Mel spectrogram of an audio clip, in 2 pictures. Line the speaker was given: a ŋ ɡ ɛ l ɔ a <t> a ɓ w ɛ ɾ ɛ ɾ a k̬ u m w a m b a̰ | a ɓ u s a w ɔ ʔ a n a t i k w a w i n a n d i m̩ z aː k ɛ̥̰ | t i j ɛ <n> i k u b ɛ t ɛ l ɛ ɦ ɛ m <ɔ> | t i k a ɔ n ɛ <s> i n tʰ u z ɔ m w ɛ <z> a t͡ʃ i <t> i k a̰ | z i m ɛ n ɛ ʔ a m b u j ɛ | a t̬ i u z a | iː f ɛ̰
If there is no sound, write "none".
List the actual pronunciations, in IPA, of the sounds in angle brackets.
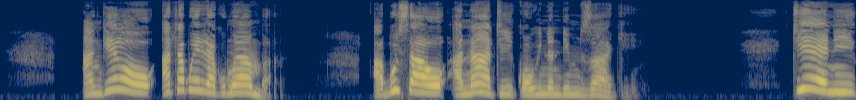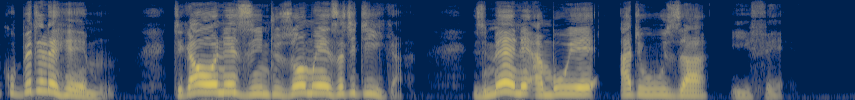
t, n, u, z, z, t

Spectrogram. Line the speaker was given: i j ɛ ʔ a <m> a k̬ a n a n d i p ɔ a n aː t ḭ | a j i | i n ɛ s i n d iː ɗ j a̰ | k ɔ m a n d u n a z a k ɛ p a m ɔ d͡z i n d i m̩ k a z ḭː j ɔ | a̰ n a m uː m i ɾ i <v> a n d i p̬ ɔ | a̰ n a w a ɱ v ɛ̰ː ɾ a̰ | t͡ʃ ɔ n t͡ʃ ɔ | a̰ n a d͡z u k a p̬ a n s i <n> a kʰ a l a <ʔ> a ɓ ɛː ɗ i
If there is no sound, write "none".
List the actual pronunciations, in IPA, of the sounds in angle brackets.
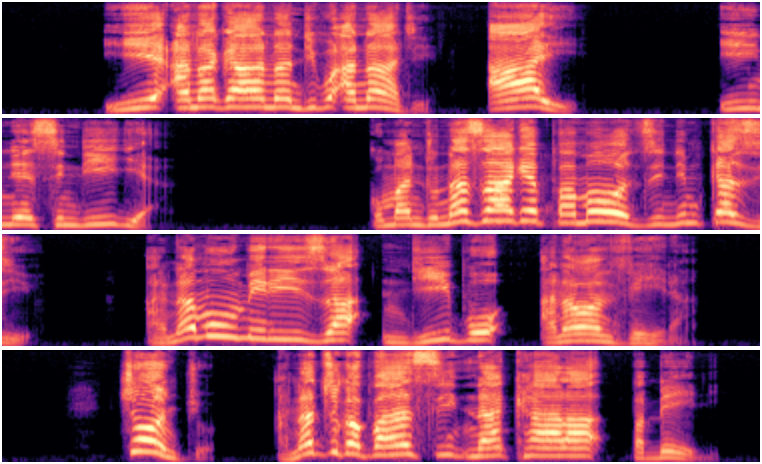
n, z, n, p

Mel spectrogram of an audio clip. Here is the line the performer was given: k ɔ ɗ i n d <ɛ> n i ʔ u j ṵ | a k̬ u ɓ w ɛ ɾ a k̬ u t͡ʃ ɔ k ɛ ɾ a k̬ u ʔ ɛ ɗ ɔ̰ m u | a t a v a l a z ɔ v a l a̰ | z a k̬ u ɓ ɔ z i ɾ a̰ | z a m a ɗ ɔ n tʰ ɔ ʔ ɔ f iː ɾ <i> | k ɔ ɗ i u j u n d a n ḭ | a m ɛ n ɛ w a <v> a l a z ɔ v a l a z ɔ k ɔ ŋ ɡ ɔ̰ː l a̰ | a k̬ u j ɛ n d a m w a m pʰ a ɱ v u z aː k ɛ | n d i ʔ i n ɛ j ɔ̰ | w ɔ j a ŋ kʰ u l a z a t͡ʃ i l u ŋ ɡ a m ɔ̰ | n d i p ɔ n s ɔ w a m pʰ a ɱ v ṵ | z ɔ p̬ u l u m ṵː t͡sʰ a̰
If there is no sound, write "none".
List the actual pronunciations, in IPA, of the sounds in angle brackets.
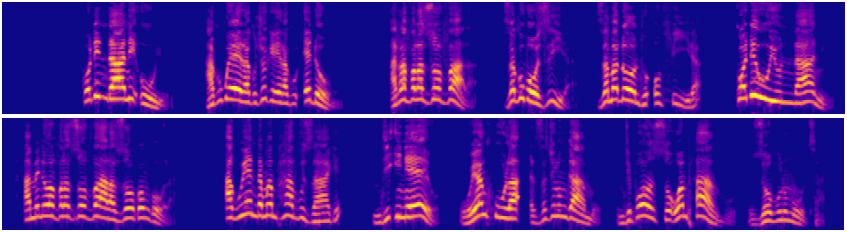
a, a, v

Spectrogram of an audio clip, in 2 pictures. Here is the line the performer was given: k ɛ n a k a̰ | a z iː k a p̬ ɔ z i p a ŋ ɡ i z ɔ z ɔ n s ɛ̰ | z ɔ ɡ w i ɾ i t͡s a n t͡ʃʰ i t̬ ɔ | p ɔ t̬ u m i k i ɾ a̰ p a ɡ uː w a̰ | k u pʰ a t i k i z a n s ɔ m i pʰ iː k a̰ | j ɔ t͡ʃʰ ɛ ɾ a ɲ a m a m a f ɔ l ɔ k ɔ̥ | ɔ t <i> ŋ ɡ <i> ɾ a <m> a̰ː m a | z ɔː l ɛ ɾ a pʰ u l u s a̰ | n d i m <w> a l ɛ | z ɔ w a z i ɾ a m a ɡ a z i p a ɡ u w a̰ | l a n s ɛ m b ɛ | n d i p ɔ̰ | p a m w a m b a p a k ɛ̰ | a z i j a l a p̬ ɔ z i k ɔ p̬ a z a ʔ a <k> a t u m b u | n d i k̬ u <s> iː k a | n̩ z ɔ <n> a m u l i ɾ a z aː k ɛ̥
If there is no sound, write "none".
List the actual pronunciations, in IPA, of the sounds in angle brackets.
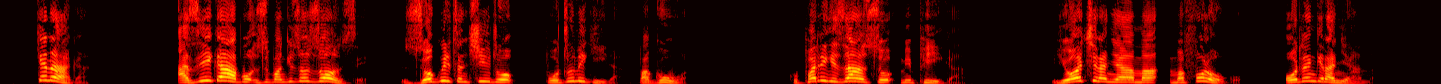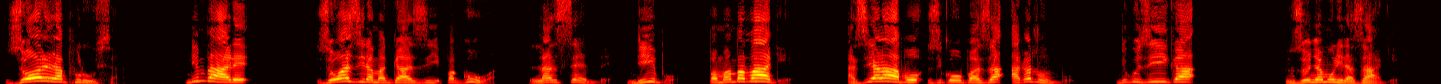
ɛ, ɛ, ɲ, b, k, z, ɲ

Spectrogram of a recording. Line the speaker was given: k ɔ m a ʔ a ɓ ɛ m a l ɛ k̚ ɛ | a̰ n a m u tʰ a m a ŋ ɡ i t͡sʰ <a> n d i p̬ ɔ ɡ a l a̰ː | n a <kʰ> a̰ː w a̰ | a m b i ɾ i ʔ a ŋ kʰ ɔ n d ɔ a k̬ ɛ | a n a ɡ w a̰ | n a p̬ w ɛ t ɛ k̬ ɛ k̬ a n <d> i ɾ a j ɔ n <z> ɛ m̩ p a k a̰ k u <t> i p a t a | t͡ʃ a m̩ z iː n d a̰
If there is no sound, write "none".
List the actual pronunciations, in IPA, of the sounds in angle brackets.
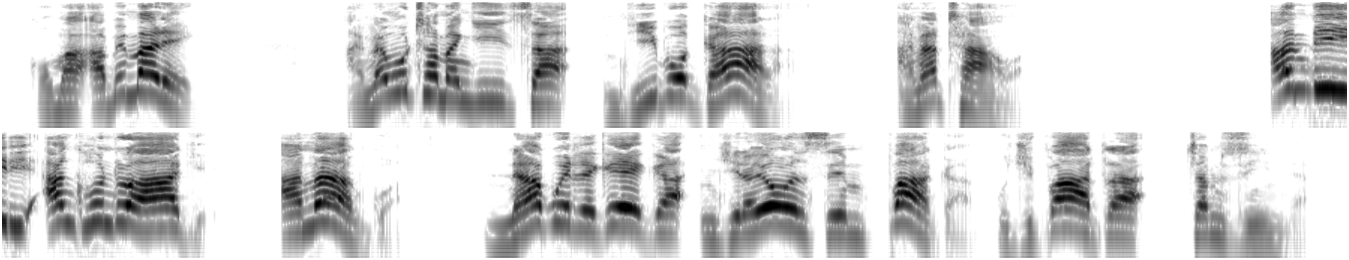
a, tʰ, d͡ʒ, s, t͡ʃ

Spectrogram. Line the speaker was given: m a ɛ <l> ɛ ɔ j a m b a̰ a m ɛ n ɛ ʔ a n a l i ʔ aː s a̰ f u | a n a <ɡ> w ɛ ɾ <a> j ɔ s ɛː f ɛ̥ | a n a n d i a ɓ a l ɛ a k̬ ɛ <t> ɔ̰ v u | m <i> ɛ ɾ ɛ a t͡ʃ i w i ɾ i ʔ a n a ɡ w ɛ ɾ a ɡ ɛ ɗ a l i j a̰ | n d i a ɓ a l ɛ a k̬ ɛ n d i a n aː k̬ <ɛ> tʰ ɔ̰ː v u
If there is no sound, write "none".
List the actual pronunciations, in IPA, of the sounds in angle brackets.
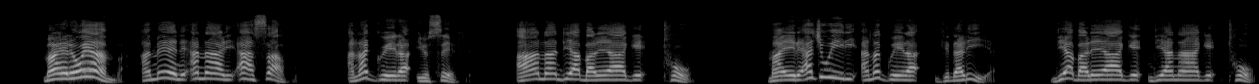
ɾ, ɡ, a, tʰ, a, ɛ

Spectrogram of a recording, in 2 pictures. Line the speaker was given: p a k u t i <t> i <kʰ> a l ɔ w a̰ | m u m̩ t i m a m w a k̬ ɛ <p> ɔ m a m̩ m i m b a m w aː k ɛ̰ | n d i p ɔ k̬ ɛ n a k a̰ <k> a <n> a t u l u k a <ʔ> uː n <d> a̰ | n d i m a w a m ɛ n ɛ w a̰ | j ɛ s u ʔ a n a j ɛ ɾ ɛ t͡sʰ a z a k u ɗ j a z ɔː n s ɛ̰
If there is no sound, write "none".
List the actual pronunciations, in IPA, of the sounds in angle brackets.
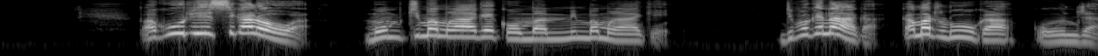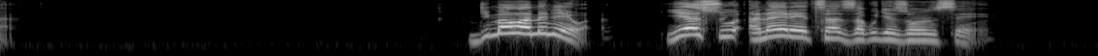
s, k, k, k, m, k, d͡ʒ

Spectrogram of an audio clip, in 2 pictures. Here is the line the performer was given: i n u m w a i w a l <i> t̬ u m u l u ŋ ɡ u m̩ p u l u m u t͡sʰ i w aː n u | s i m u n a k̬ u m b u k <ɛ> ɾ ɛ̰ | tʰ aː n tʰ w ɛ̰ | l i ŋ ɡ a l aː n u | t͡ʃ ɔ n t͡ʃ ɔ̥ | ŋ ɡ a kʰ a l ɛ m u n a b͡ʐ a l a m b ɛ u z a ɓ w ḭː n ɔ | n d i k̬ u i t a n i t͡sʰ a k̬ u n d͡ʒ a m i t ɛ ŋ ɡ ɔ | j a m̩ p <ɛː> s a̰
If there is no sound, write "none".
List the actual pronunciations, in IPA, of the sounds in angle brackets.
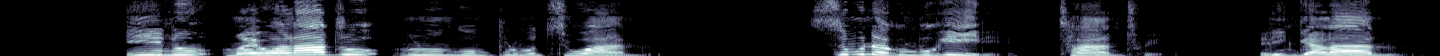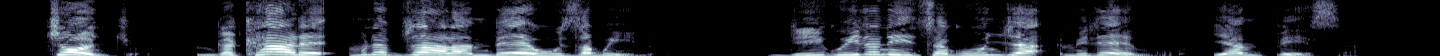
a, i, ɛː

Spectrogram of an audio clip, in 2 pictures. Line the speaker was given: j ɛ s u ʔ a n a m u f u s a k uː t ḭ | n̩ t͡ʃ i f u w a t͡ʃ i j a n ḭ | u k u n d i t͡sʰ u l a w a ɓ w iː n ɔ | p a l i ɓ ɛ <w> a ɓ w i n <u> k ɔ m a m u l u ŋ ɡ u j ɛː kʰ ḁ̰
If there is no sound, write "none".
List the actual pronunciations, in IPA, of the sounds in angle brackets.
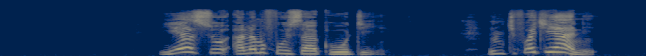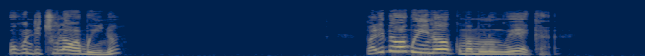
w, ɔ

